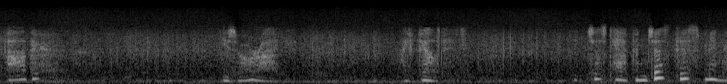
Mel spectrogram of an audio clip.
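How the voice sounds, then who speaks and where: An actress playing a devoted, resolute wife of an explorer in a 1940s radio drama, with earnest, refined delivery. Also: female voice, medium pitch, lively intonation, takes it slowly, long pauses, noisy background. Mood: frail, fervent. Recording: vintage 1940s radio broadcast, music underneath.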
